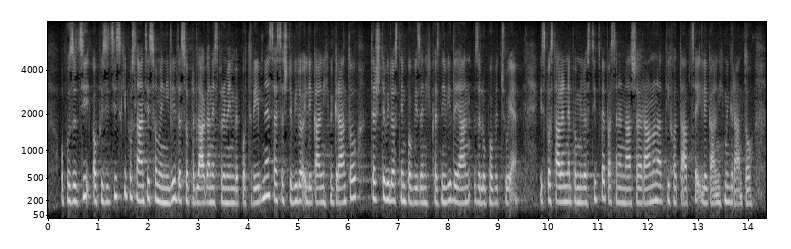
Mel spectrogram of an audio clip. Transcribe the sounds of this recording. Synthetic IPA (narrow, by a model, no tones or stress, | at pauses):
ɔpɔzit̪siskipɔslant̪sisɔmɛniːlid̪asɔpɾɛd̪laːɡanɛspɾɛmeːmbɛpɔt̪ɾeːbnɛsajsɛʃt̪ɛʋiːlɔʔilɛɡaːlnixmiɡɾant̪ɔwt̪ɛɾʃt̪ɛʋiːlɔst̪eːmpɔʋeːzanixkazniːʋiɣd̪ɛjaːnzɛlopɔʋɛt͡ʃuːjɛ̰ | ispɔst̪aːwlɛnɛpɔmilɔst̪it̪ʋɛpasɛnanaːʃajɔɾawnɔnat̪ixɔt̪aːpt̪sɛ̰ʔḭlɛɡa̰ːlnixmiɡɾant̪ɔw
